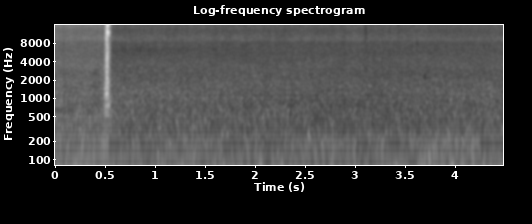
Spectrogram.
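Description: Steady rush of stream water running over rocks into a rock pool. It starts abruptly about half a second in and holds even.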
